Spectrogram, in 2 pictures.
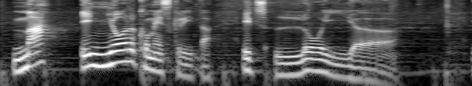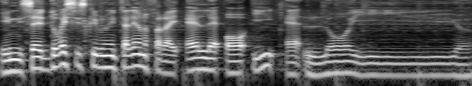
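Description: A man hosting a casual podcast lesson, playful and jokey, slipping between languages. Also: low voice. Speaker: podcast host, English teacher. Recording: faint guitar music behind.

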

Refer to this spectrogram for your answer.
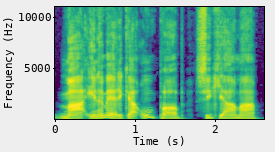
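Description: A man's voice: medium pitch, big pitch swings, a little slow, bright, forceful tone, no echo, clean studio sound. A man from England with an English accent and English as his first language, giving a playful, joking language lesson as a teacher. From England (Birmingham).

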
